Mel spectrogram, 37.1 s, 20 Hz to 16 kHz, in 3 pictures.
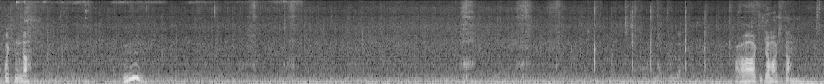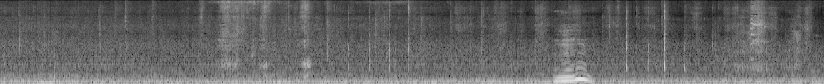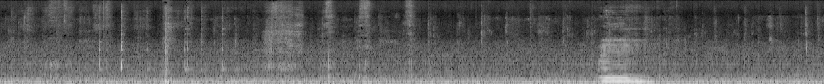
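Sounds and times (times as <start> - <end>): low background rumble: 0.0 - 37.0
person chewing noodles: 3.1 - 4.7, 6.8 - 10.9, 13.8 - 37.0.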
